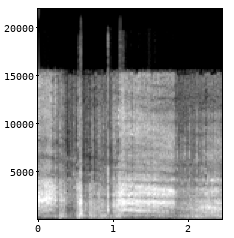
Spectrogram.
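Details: XLF X04a brushless 1/10-scale RC truck driving on the ground. Harsh scraping grind rises and falls with throttle over the motor whine; gears in the diff are stripped and skipping.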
